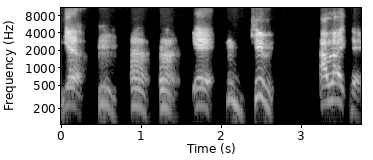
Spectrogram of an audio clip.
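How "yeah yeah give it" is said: very slow, one-word caveman grunts. Describing their own habit, the speaker demonstrates grunting one-word phrases. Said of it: "there's a lot of grunting".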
